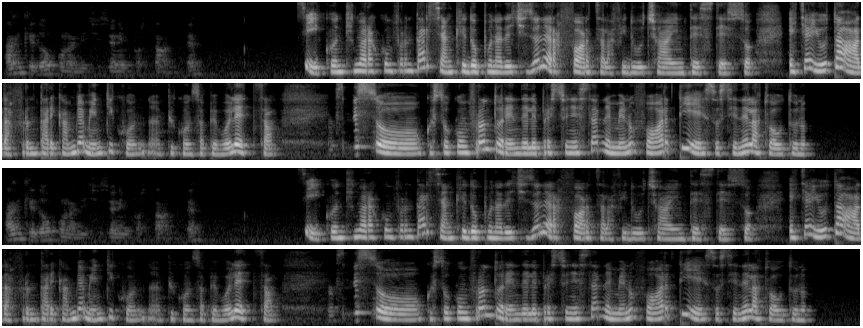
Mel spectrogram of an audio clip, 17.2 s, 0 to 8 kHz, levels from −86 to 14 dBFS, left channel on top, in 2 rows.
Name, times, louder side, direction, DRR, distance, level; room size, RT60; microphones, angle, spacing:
voice 1, 0.0-1.9 11.8-12.3, equal, ahead, 4.1 m, -52 dB
voice 2, 3.0-11.7 12.1-16.6, left 4 dB, 70° left, 0.6 m, -24 dB
13.5 x 4.9 x 2.4 m
head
